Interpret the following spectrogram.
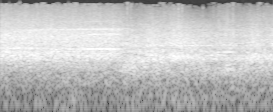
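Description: Ballpark crowd: a steady murmur of many voices, with no single call or impact standing out.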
